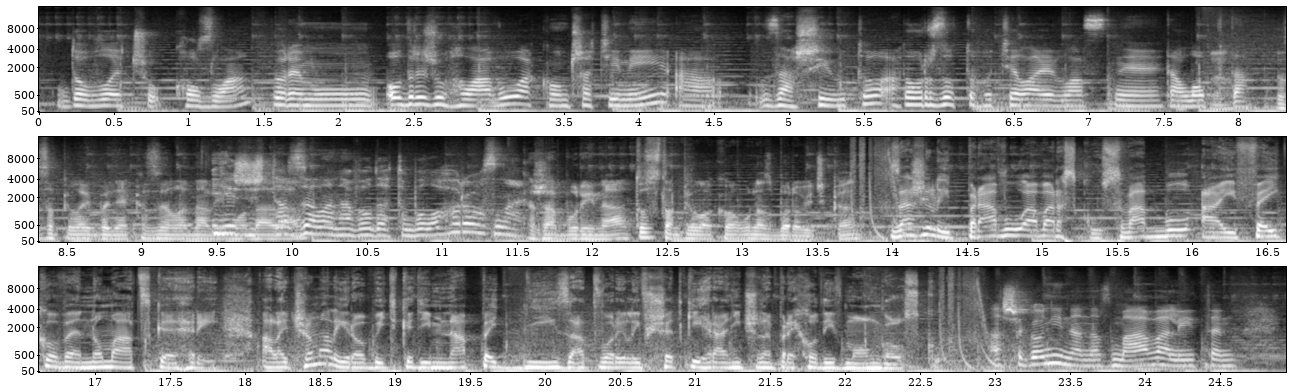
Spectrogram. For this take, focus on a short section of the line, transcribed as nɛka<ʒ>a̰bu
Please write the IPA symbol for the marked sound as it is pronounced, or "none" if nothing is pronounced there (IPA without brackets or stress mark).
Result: ʒ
